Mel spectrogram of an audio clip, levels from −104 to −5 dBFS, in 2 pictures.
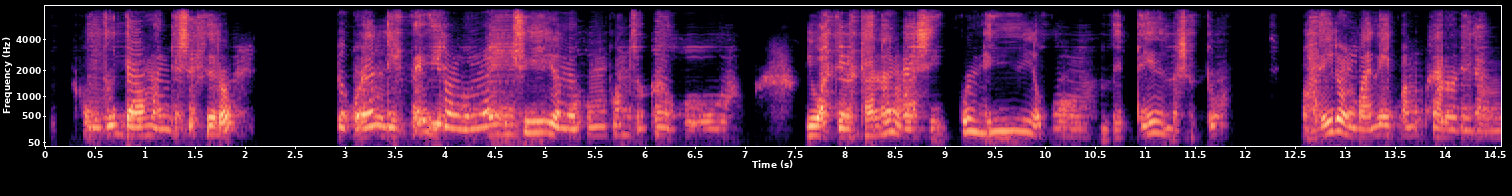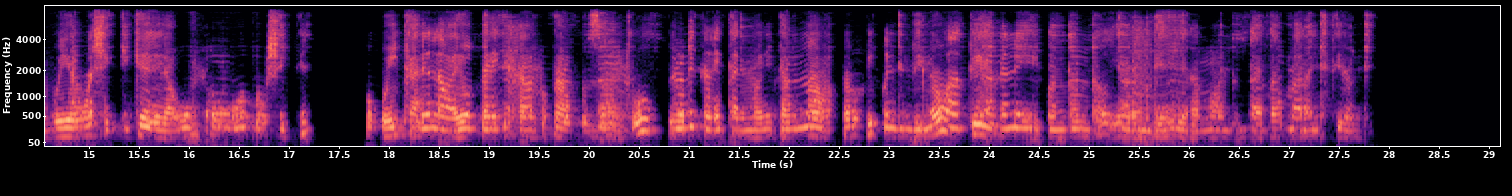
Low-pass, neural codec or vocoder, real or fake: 7.2 kHz; codec, 44.1 kHz, 1.7 kbps, Pupu-Codec; fake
